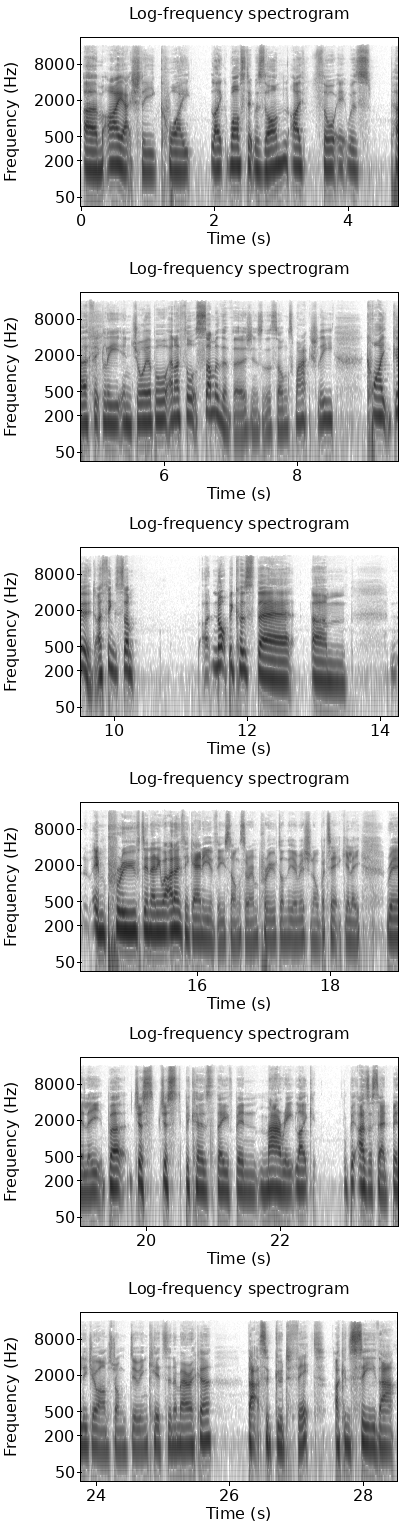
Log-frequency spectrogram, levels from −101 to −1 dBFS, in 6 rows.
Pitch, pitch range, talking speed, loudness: 150 Hz, 135-170 Hz, 170 wpm, -27 LUFS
